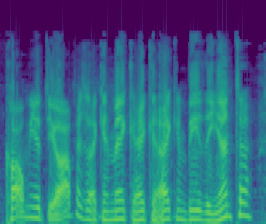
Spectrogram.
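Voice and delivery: usual speaking voice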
